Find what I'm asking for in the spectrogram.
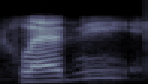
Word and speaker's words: Gladney: And also what inspired using Dion, and if I'm pronouncing it correctly, is it Gladney as your stage name? – Yes, ma'am. Yes. Gladney, G-L-A-D-N-E-Y.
